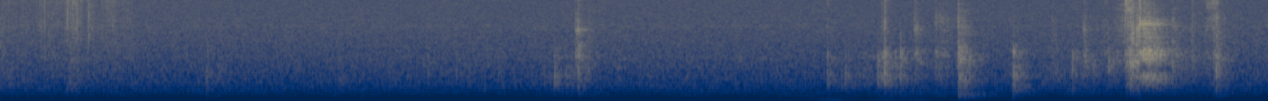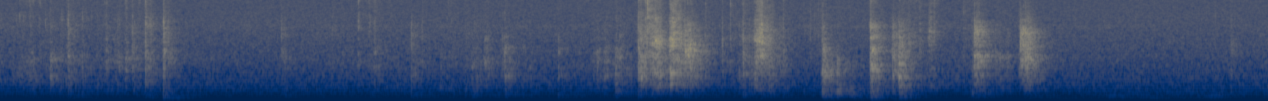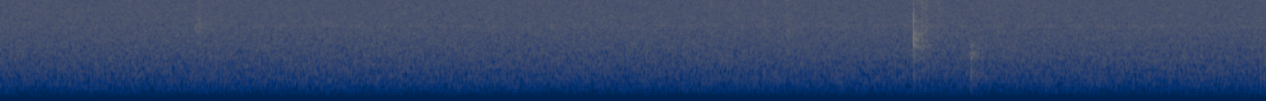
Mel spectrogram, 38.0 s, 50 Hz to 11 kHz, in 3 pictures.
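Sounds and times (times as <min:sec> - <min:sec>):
packaging clicks and rustles: 0:00.0 - 0:02.2, 0:04.3 - 0:06.3, 0:08.2 - 0:14.7, 0:15.4 - 0:23.2
steady hiss: 0:00.0 - 0:38.0.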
